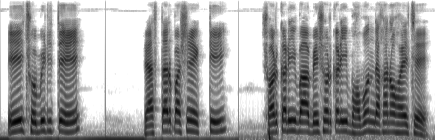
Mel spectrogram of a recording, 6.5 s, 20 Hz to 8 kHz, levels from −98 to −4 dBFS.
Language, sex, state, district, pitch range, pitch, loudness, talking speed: Bengali, male, West Bengal, Cooch Behar, 195-215 Hz, 210 Hz, -15 LUFS, 100 wpm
